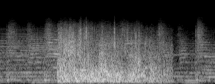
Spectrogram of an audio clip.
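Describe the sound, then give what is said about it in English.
A wall-smashing arrow strikes and explodes in a single loud, broad burst that roars and rumbles for about a second before easing off, with no voices over it. “One wall-smashing arrow coming up.”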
